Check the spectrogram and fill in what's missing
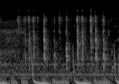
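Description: Rapid, irregular keystrokes on a computer keyboard, quiet and close, clattering in short bursts while someone types a login username and password into mIRC chat software.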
